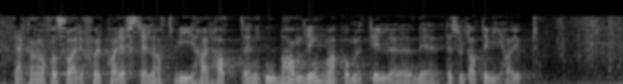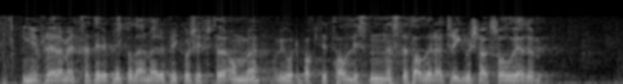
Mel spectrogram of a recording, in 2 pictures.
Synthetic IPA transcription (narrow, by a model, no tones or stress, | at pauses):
jæ̰ɪkʰɑnʋɑfɑlsʋɑːɾəfɔɾkʰoːæɾɛfst̪ʰɪlɑ̰t̪ʰʋɪɦɑɾɦɑt̪ːɛ̰nɡuːbəhɑnd̪lɪŋɔhɑɾkʰɔmːət̪ʰːɪld̪ɛ̰ɾɛsʉlt̪ʰɑːt̪əʋɪhɑ̰ɾjʊʈː | ɪŋːəfleːɾɑɾmɛlt̪sæɪt̪ɪlɾɛpʰlɪkːɔd̪æɾmeːɾɛpʰlɪkːʊʂɪft̪əʔɔ̰mːəɔ̰ʋɪ̰ɡoːʈɪlbɑːkə̥t̪ʰɪlt̪ʰɑlːɪst̪n̩nɛst̪ət̪ʰɑːləɾæ̰t̪ʰɾʏɡːəbəʂɭɑːɡsʋɔlʋeːd̪ʉm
